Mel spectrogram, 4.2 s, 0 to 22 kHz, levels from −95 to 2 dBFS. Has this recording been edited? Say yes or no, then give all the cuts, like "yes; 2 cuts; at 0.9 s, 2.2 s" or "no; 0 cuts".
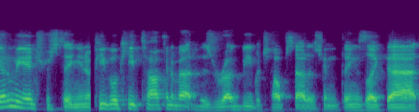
yes; 3 cuts; at 0.9 s, 2.6 s, 3.2 s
